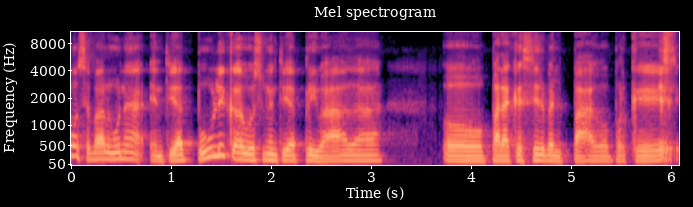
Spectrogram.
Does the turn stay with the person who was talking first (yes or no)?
yes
